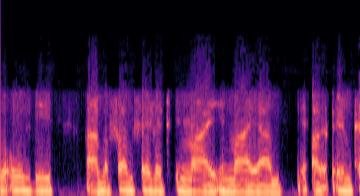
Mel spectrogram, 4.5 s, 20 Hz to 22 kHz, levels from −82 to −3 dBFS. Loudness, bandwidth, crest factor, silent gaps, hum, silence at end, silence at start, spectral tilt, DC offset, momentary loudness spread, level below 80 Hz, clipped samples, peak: -19 LUFS; 6 kHz; 8 dB; none; none; 0 s; 0 s; -8.5 dB/octave; under 0.1%; 5 LU; -38 dBFS; under 0.1%; -8 dBFS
